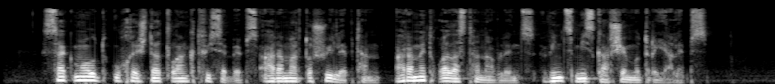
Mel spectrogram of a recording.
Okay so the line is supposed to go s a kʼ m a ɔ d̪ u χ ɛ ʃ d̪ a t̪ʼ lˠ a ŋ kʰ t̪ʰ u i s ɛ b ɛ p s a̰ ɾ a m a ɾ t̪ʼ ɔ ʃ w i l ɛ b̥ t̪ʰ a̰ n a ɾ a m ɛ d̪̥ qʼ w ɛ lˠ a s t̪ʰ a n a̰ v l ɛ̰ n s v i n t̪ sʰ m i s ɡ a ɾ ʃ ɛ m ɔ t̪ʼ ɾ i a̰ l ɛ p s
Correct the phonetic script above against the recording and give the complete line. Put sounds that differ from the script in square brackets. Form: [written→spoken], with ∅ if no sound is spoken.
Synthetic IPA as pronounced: s a kʼ m a ɔ d̪ u χ ɛ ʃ d̪ a t̪ʼ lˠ a ŋ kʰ t̪ʰ [u→w] i s ɛ b ɛ p s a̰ ɾ a m a ɾ t̪ʼ ɔ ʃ w i l ɛ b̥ t̪ʰ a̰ n a ɾ a m ɛ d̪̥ qʼ w ɛ lˠ a s t̪ʰ a n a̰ v l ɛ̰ n s v i n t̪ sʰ m i s ɡ a ɾ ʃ ɛ m ɔ t̪ʼ ɾ i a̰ l ɛ p s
